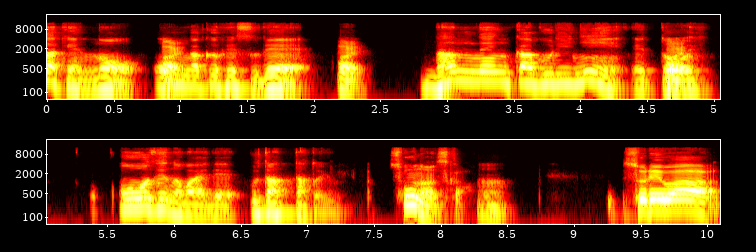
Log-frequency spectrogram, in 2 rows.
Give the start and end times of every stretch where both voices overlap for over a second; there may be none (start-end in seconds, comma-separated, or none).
none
